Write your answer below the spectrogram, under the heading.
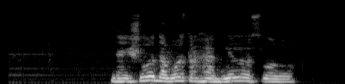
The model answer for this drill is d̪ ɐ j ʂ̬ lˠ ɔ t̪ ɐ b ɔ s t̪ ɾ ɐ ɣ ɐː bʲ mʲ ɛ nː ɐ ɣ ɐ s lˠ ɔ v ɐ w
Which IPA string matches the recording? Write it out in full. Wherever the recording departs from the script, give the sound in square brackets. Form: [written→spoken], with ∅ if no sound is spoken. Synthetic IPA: d̪ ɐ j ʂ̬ lˠ ɔ [t̪→d̪] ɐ [b→v] ɔ s t̪ ɾ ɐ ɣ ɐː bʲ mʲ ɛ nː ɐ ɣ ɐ s lˠ ɔ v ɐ w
